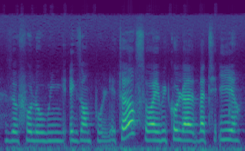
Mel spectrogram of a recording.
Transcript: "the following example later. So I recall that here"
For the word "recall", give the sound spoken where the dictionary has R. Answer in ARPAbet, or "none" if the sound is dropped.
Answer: W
